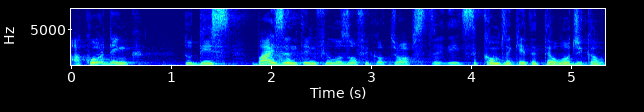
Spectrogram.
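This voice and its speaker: Over a very clean recording with a silent background, a man with a non-native accent and a dark, mellow tone speaks with lively intonation. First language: not English. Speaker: guest lecturer. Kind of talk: academic lecture. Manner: halting.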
